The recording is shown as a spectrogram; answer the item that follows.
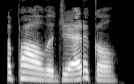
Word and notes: apologetical: British English

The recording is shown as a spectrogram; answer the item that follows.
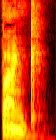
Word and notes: bank: British English

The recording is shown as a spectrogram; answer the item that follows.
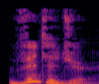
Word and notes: vintager: British English

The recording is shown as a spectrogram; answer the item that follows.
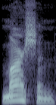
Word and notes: martian: American English

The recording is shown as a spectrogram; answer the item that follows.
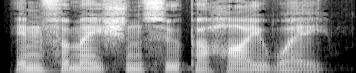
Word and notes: information superhighway: British English

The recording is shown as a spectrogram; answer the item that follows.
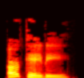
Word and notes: arcady: British English

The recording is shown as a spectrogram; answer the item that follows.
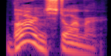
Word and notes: barnstormer: British English

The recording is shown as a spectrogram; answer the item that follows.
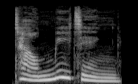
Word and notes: town meeting: British English

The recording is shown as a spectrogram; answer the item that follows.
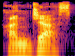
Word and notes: unjust: American English

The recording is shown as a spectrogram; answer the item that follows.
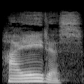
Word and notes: hiatus: American English

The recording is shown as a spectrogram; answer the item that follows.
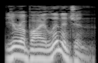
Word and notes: urobilinogen: British English

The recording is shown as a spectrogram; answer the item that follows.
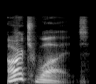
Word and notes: archwise: British English

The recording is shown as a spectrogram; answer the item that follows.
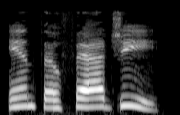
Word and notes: anthophagy: British English

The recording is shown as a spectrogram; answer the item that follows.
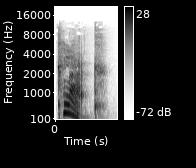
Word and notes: clack: British English

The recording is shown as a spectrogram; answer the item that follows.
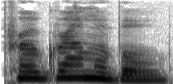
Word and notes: programmable: American English

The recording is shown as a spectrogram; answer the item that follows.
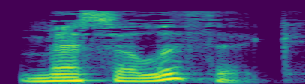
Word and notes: mesolithic: British English

